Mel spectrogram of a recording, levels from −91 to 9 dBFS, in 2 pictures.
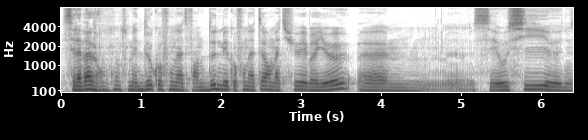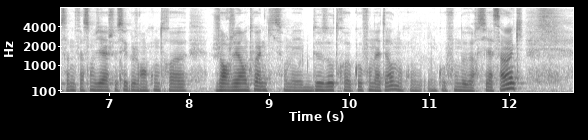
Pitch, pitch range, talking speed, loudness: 125 Hz, 115-135 Hz, 200 wpm, -29 LUFS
